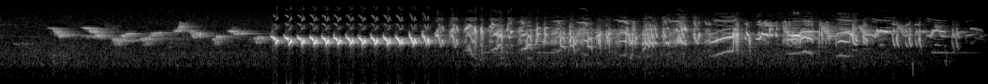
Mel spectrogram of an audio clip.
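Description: A Red-throated Thrush sings: a short warbled opening, then a quick run of about ten loud, evenly repeated notes, then a long, high, scratchy twittering medley.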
